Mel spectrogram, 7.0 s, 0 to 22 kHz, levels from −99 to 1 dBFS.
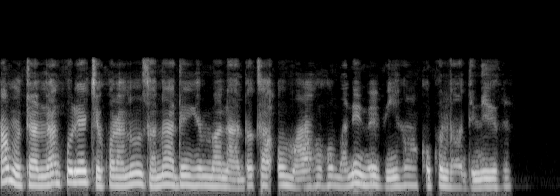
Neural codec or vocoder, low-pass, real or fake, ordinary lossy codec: codec, 44.1 kHz, 3.4 kbps, Pupu-Codec; 7.2 kHz; fake; none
